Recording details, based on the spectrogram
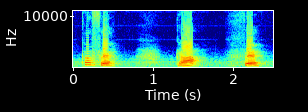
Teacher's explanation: Fé é a mais forte, é a última sílaba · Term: palavras oxítonas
